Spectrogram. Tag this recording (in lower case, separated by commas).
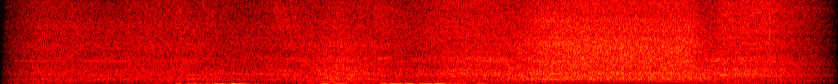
home sounds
